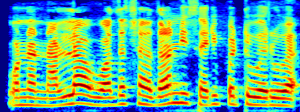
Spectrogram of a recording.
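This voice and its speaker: A woman voicing a drunken, bullying husband who talks gruffly and scornfully. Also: mid-range voice, fairly even intonation, a little fast, noisy background, lightly acted.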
